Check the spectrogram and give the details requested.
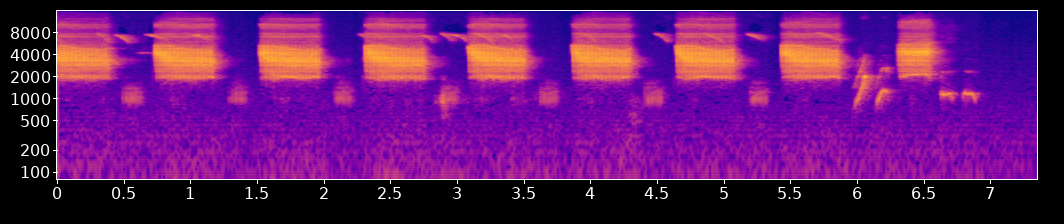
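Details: Jalak suren gacor with tembakan fills: eight loud harsh rasping blasts in steady rhythm, each trailed by a low soft note, ending with quick falling whistles and short clucks.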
